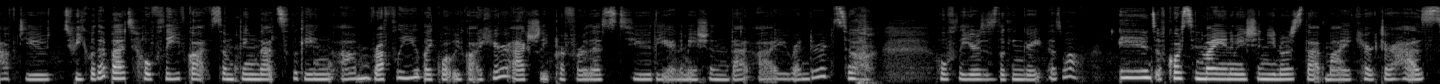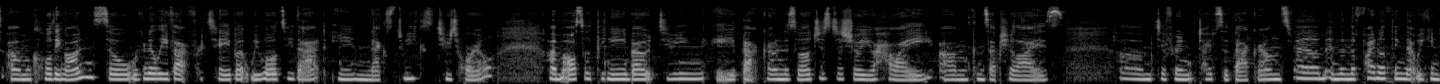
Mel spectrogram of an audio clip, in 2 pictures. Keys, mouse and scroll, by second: 0.9 scroll up 2, 1.0-4.5 middle drag, 4.5-4.9 scroll up 1, 4.9-10.3 middle drag, 10.8 click, 12.0-14.5 scroll up 1, 23.0-27.5 middle drag.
